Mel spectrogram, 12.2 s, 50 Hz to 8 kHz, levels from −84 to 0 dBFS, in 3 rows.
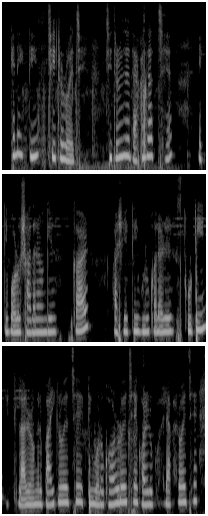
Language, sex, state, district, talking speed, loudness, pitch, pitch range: Bengali, female, West Bengal, Jalpaiguri, 140 wpm, -35 LUFS, 245 Hz, 230-275 Hz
